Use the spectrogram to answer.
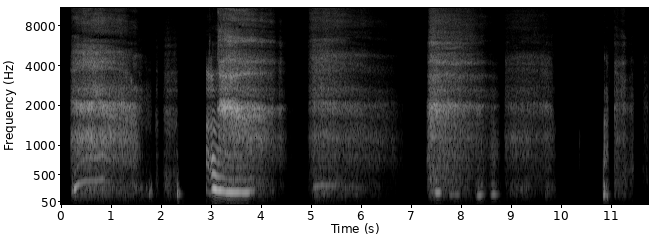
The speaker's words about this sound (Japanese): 落ち着け、一度深呼吸をしよう。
